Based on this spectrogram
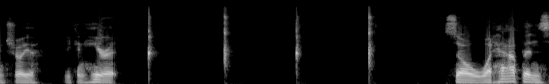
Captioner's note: lid snapping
